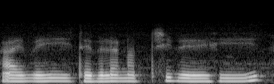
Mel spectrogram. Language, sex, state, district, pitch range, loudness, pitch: Chakma, female, Tripura, Unakoti, 145-150 Hz, -16 LUFS, 145 Hz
